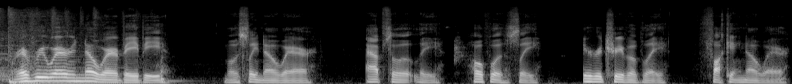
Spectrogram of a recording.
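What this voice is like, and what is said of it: American accent. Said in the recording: “with an American accent”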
